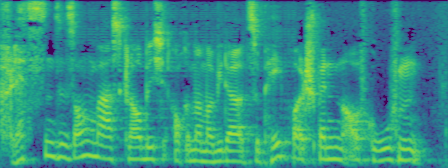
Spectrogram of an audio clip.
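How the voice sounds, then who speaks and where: A man at a fairly high pitch with fairly even intonation and a moderate pace, amid audible room echo and noticeable background noise. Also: very even loudness. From Germany, Trier. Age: 30s. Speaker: football commentator, former club press officer. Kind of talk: casual interview. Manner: hesitant, many fillers.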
